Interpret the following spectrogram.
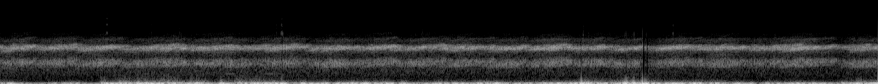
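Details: Spring wetland frogs in a live, unlooped recording form a continuous, steady chorus of overlapping croaks, partly masked by heavy low rumbling and occasional soft knocks.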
